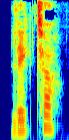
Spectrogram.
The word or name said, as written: lektor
